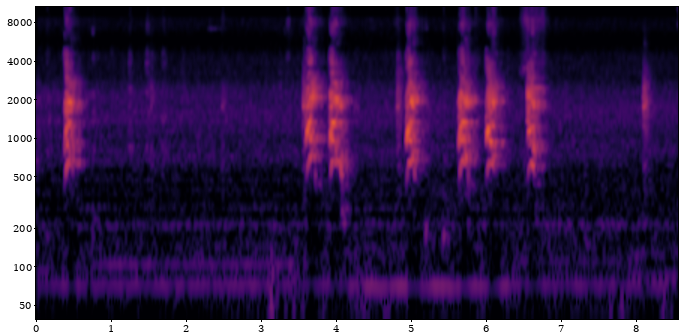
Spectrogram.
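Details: Shih Tzu with a litter of 19-day-old puppies: a single bark, a pause of about three seconds, then a run of six sharp barks, mostly in pairs, ending with one fainter bark over low background hum.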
